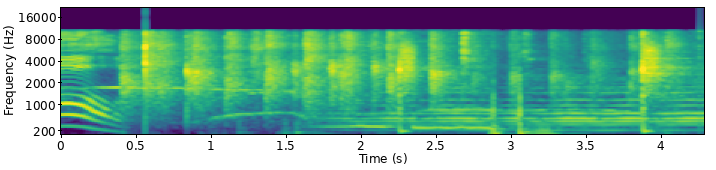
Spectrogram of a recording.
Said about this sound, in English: He's new, but uh, his life experience has given him the comedic background necessary to make you laugh constantly for the next four minutes uh, clap wildly for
